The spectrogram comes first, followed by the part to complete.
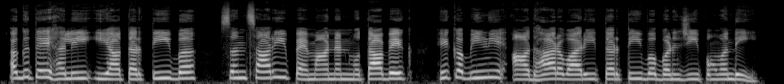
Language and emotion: Sindhi, neutral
